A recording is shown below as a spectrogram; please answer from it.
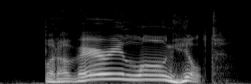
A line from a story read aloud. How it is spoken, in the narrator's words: assented Brown, nodding solemnly like an owl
